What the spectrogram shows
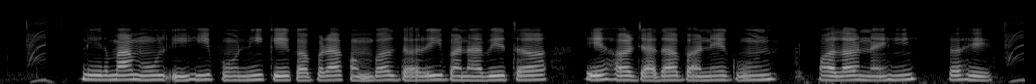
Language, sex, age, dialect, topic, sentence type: Chhattisgarhi, female, 18-24, Eastern, agriculture, statement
